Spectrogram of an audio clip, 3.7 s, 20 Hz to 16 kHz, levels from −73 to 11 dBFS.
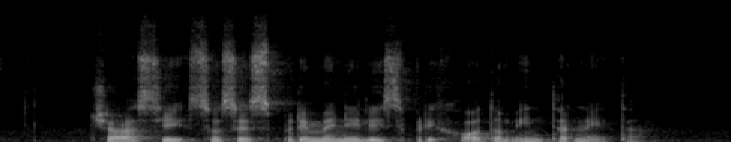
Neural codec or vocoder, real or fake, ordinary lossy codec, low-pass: none; real; none; 14.4 kHz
